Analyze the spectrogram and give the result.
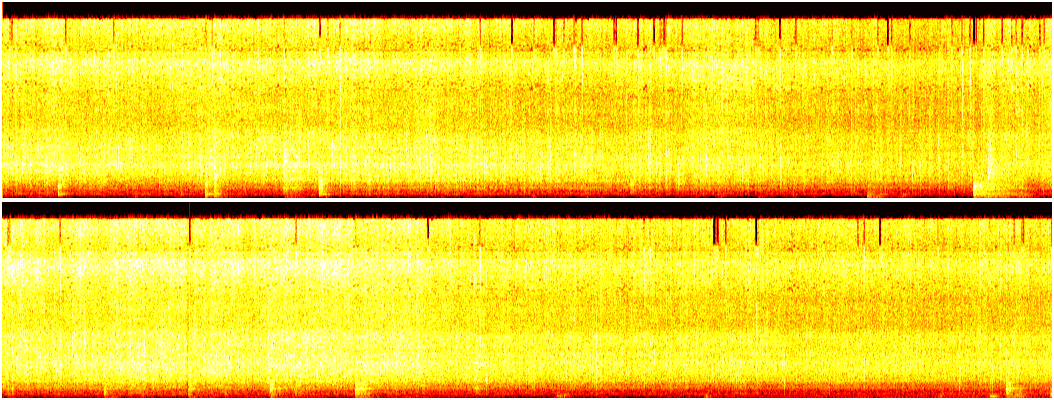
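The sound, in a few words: onions and green chillies sautéing in a pan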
